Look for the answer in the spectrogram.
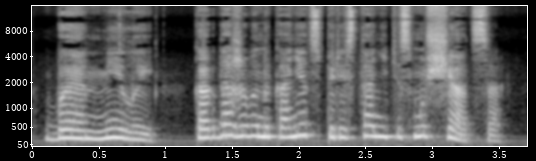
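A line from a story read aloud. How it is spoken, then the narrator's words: Exclamation. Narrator (Russian): воскликнула Кэт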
